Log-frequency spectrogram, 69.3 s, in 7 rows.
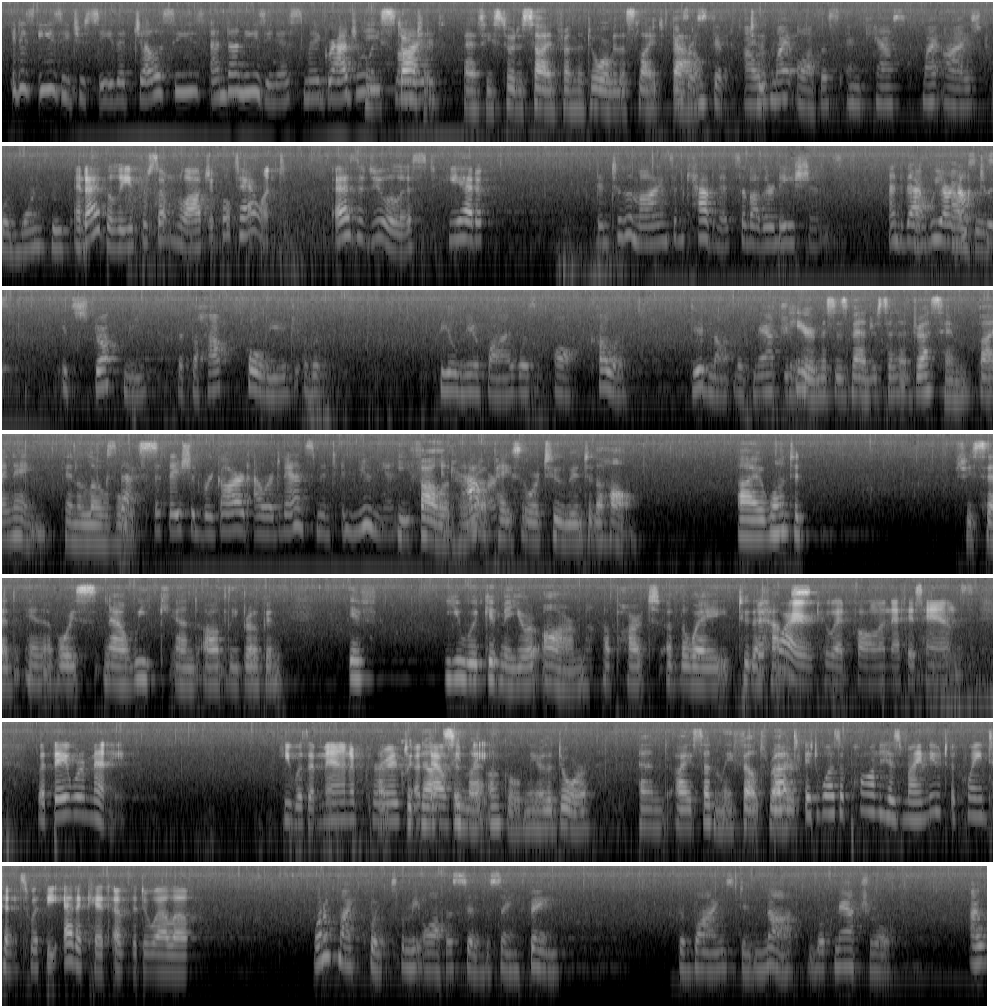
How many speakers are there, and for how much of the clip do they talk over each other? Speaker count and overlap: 4, about 11%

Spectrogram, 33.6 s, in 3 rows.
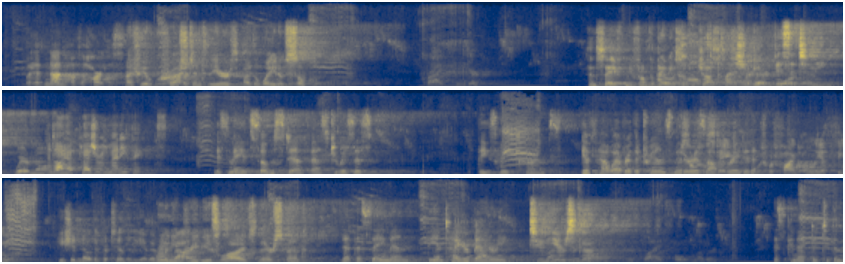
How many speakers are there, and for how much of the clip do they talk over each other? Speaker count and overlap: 8, about 18%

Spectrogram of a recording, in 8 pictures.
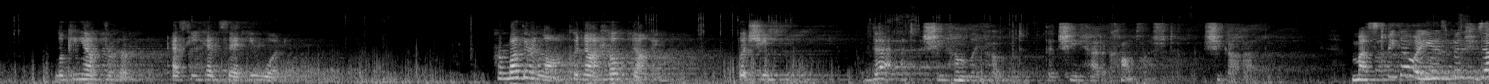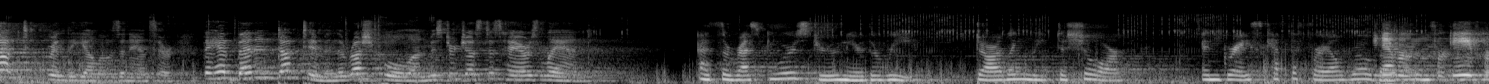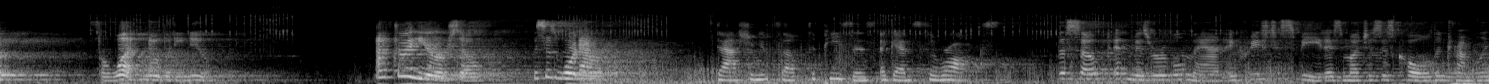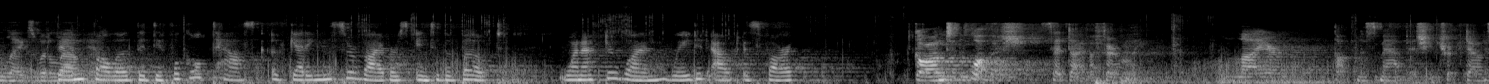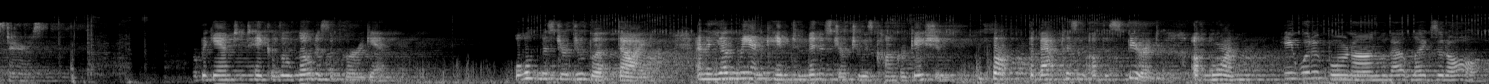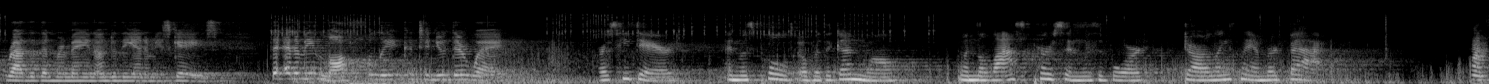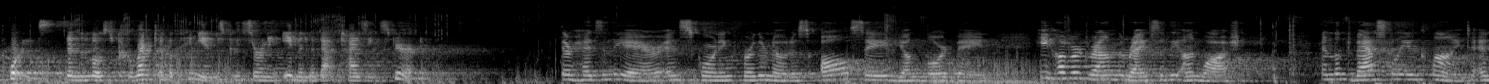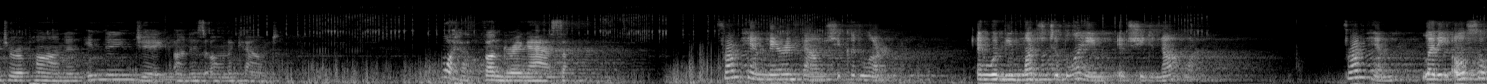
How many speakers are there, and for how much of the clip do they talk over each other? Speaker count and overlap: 4, about 2%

